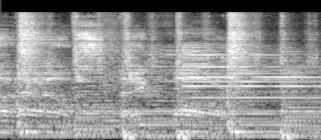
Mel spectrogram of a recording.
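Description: Live country-rock band playing an instrumental stretch: electric and acoustic guitars over a steady drum beat, with a lead line of bending notes.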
